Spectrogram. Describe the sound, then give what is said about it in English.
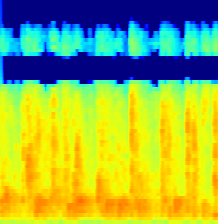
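Audience applause from a gathered audience: a dense, steady wash of many hands clapping, fairly loud and even, sustained throughout with no voices over it. “Give them a hand of applause.”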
